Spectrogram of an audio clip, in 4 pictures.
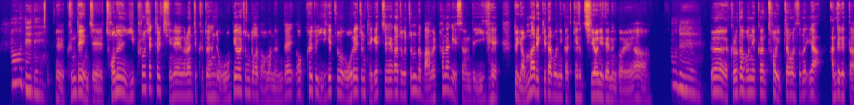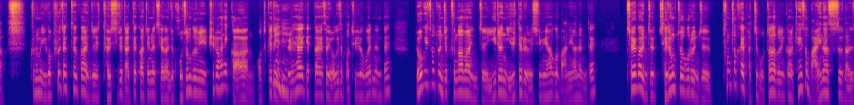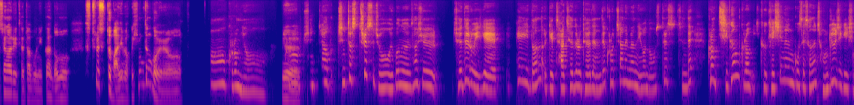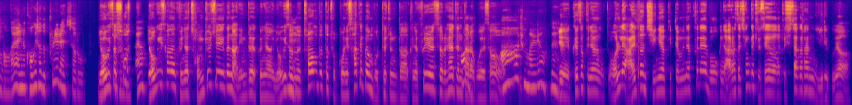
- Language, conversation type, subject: Korean, advice, 언제 직업을 바꾸는 것이 적기인지 어떻게 판단해야 하나요?
- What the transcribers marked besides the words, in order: tapping; other background noise; laughing while speaking: "이게"; teeth sucking; in English: "페이든"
